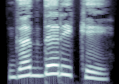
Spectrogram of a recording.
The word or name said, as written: ಗದ್ದರಿಕೆ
